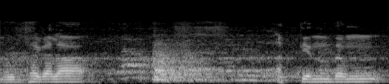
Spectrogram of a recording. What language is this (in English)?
Sanskrit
